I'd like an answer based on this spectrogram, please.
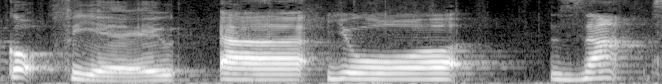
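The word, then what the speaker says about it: Dzi: So these are known as Z agate pronounced Z spelled D Z I and again they originated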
